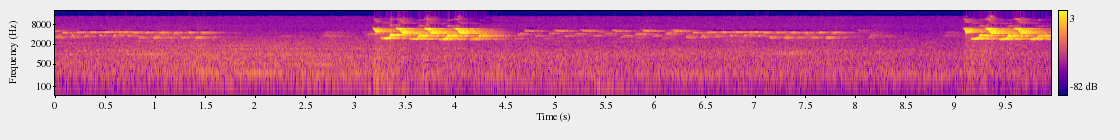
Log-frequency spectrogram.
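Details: A kept goldfinch sings in separate bursts of bright, high twittering trills with quieter, softer warbling between them.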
